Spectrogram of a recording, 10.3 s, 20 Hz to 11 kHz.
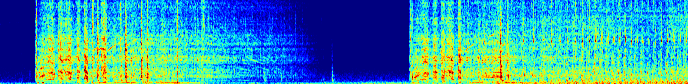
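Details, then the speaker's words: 1979 Honda Civic 1200 on its first start after sitting about 16 years. The engine catches, runs rough and uneven, fades, fires again and keeps sputtering. Ignition timing is way off and spark was lost at the end. "well i guess that was a successful first start sure sputtering and stuff"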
